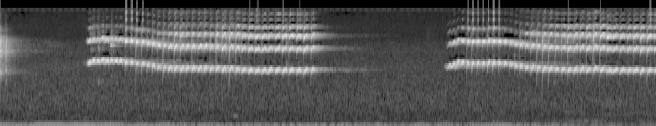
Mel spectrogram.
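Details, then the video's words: Cucak cungkok, actively singing in long bursts: two prolonged, slightly falling, buzzy whistled notes with fast trembling pulses, separated by a brief lull. "CUNGKO GACOR TEMBAKAN HOT SUPER TEJEM"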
